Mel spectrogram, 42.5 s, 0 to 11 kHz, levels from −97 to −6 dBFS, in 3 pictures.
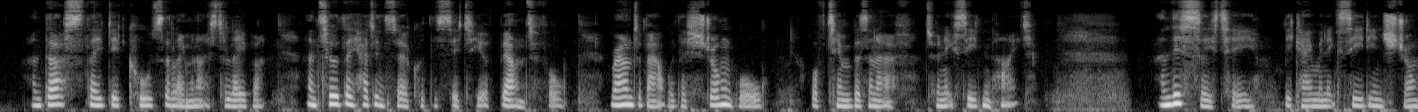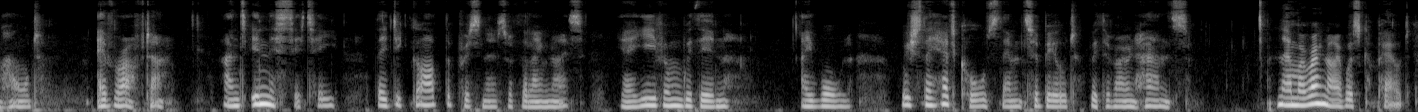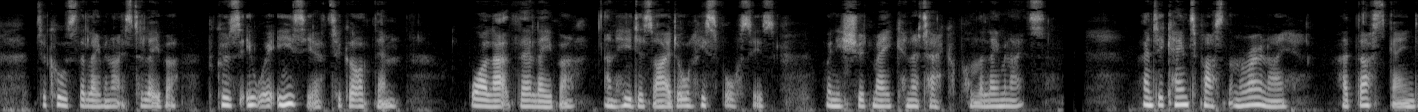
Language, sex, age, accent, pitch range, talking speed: English, female, 30-49, British, 175-215 Hz, 160 wpm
